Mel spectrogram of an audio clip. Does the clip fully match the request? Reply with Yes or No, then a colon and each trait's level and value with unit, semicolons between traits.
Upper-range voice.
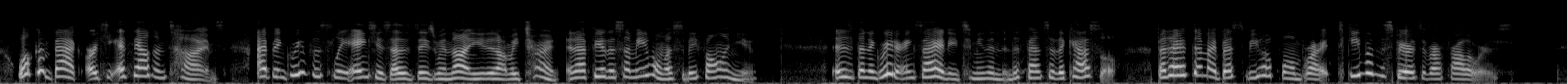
Yes: very high, 305 Hz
